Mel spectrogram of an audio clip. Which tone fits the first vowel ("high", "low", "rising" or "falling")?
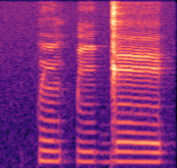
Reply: high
